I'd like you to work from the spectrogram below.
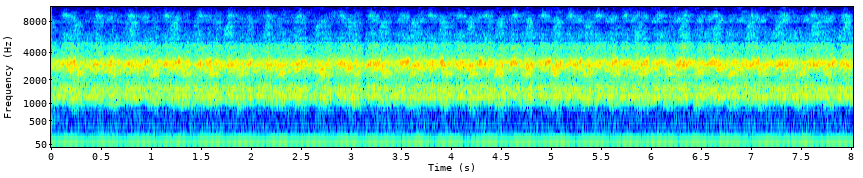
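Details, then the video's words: Night chorus of frogs in quiet farmland during rice-planting season, giving mating calls as a seamless, high, buzzing trill throughout, with a faint low steady hum underneath. "The sound of frogs on a quiet country night"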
